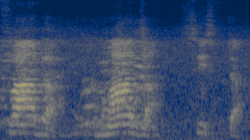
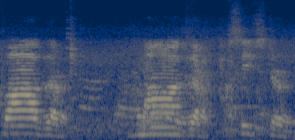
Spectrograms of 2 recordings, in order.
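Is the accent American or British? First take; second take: British; American. First: The r sounds at the word ends are dropped. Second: The r sounds at the word ends are pronounced. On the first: "কিন্তু ওরা বলে" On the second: "আরটা এরকম করে আর ফাদার মাদার সিস্টার এরকম"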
